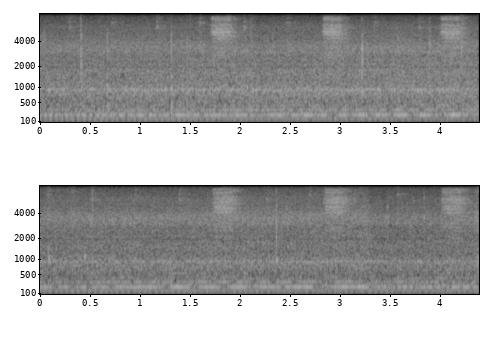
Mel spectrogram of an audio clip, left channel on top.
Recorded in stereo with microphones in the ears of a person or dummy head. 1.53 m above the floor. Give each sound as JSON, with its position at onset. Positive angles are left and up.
{"t": 1.7, "sound": "a hiss", "side_deg": 75, "distance_m": 8.0}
